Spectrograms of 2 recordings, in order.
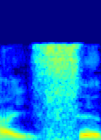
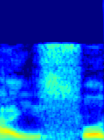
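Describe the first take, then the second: First: حیثه ending in a short "e", "hayse"; variant ending in e. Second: حیثو ending in an "o/u" vowel, "hayso"; variant ending in u. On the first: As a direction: end حیثه on an unrounded vowel, not "o". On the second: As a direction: end حیثو on a rounded damma vowel. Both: Shown as a demonstration. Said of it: "حیثو دو جور تلفظ داره".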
